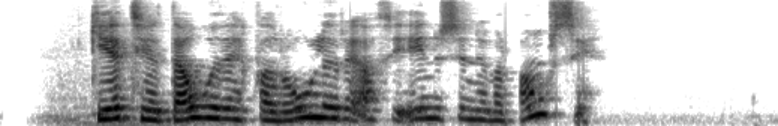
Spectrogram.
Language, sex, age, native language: Icelandic, female, 50-59, Icelandic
